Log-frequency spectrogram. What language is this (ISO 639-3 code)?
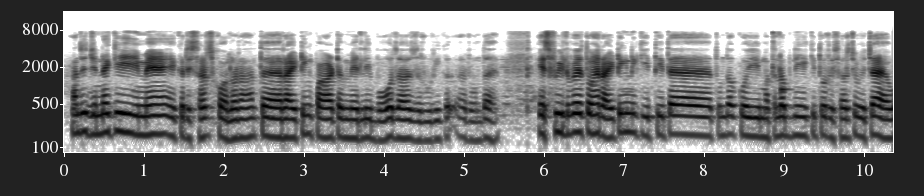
doi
